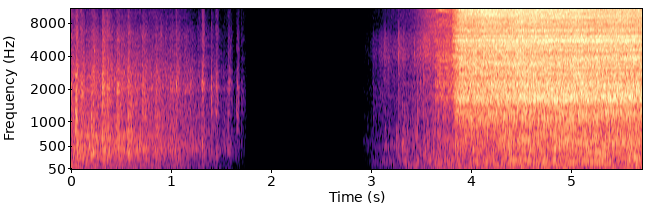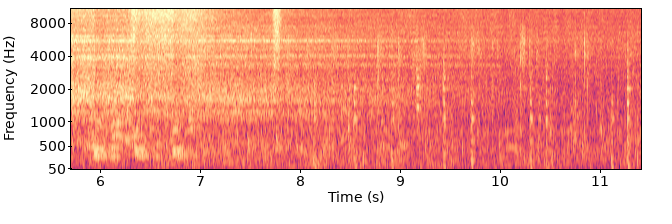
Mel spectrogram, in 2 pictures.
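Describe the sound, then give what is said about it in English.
A steam train hisses at a station: a low rumble fades to a brief silence, then a loud, sustained rush of steam swells up and holds steady to the end. “but this isn't the London train.”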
